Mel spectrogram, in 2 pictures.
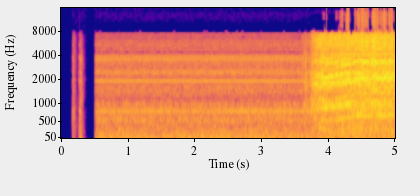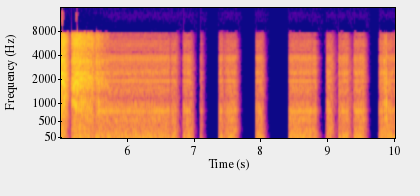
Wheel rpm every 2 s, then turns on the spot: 0, 0, 80, 0, 0.
none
